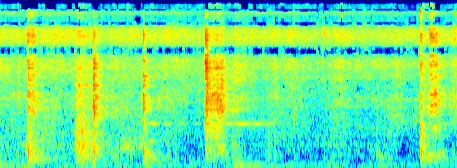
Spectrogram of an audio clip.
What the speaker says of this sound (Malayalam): ഈ ഗ്രേവിയിലേക്ക് നമുക്ക് വറുത്ത മീൻ ചേർത്ത് നന്നായി യോജിപ്പിച്ചെടുക്കാം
